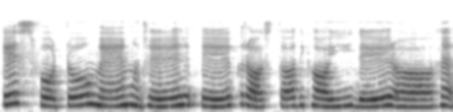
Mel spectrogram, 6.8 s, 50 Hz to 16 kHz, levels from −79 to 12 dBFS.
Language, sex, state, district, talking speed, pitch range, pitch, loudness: Hindi, female, Madhya Pradesh, Umaria, 90 wpm, 240-280 Hz, 260 Hz, -14 LUFS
